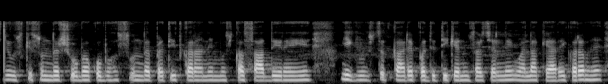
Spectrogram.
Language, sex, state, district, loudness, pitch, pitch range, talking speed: Hindi, female, Uttar Pradesh, Budaun, -17 LUFS, 200 Hz, 195-205 Hz, 245 wpm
